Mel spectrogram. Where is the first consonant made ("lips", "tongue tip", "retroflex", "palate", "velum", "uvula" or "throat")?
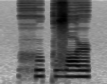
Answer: throat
